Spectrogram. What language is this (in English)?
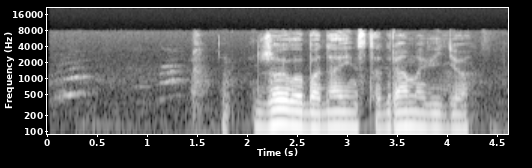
Russian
